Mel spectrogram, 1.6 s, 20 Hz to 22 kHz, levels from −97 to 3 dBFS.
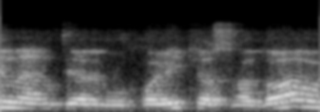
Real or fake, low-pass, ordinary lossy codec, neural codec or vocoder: real; 9.9 kHz; Opus, 24 kbps; none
